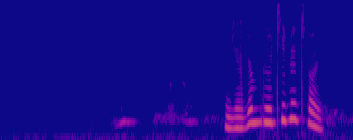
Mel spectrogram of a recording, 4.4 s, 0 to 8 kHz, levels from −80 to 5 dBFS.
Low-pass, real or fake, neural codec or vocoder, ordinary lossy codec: 7.2 kHz; fake; autoencoder, 48 kHz, 32 numbers a frame, DAC-VAE, trained on Japanese speech; none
